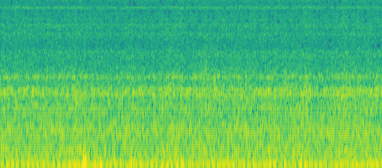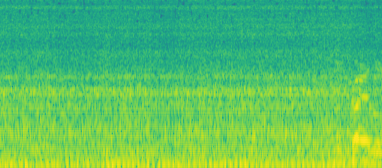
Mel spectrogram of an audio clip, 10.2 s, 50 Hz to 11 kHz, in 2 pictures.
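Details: 1968 Ford Fairlane, flooding carb fixed: steady low, even idle rumble, no stumbling or misfire; sounds better after correcting a line that was hooked up backwards; a plug or two suspected fouled from rich running.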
